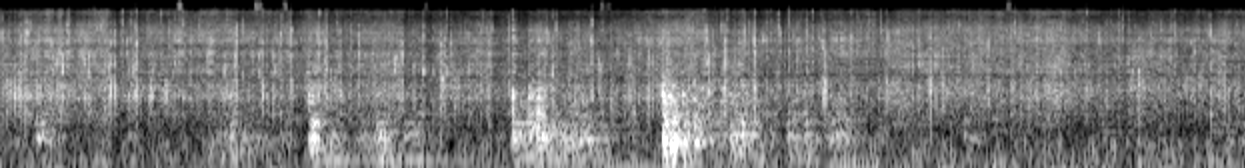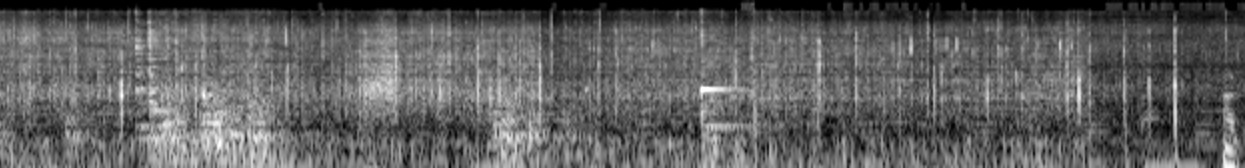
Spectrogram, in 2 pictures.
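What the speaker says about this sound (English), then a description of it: "So we are sauteing some onion in the olive oil, and now we're gonna toss the" Cecina sizzles and fries with onion in hot olive oil for an Aporreadillo in Michoacán style, a dense, steady crackle held close and loud throughout, with occasional stirring shifts.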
